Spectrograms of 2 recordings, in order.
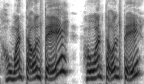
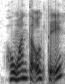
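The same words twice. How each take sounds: First: Mock-challenging mom, pitch climbing on the repeat; indignant mom. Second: Said in the usual way. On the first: Mom catches child muttering under their breath, indignant challenge. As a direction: play a mother demanding to hear it. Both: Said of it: "the mom is like".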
